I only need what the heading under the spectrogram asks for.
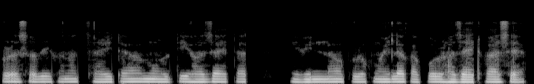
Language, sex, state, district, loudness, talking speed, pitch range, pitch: Assamese, male, Assam, Hailakandi, -18 LUFS, 145 wpm, 120-125 Hz, 120 Hz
